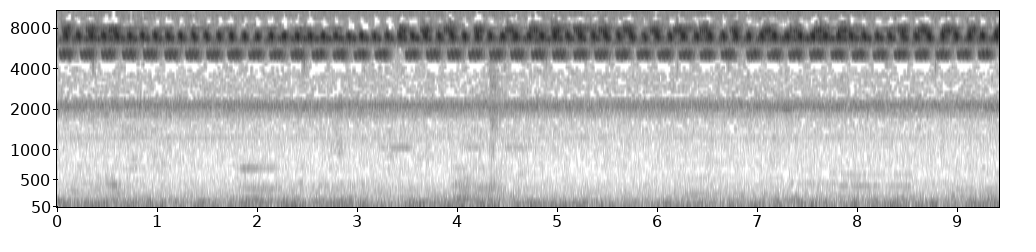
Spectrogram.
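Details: Night-time cricket chorus in rural countryside, two high pulsed trills overlapping continuously, one fast and shrill, the other a slightly lower rhythmic chirping, with a faint steady hum and soft low rumble underneath.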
